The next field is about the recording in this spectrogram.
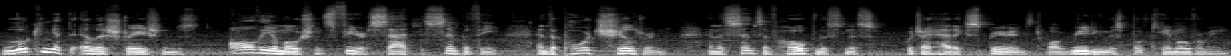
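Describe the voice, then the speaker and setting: A man hosts a game let's play, reading story text aloud in a theatrical way. He drops out of narration into joking, exclamatory asides. The home recording has clear background noise. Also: mid-range voice, fairly quick, few pauses, a little mellow. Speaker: host reading a visual novel aloud.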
